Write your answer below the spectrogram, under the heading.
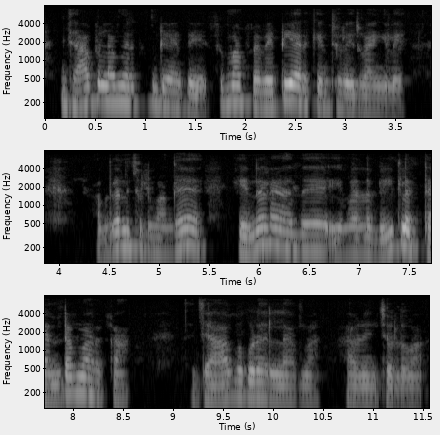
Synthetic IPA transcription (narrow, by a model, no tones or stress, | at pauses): d͡ʒaːbɛlːaːmɐɪɾɯkːɐmʊɽɪjaːðɯsʊmːaːpːɐɾɐ̃ʋɛʈːɪjaːɪɾɯkːeːnːɯsɔlːɪɪɾɯʋaːŋɡɐleː | ɐpːɐɽit̪ãːnːɐsɔlːɯʋaːŋɡɐ | ɛnːɐɽaːðɯɪmeːlɐʋiːʈːɪlɐt̪ɛɳɖɐmaːɪɾɯkːãː | d͡ʒaːbɯkuːɽɐɪlːaːmɐ | ɐpːɐɽɪnːɯsɔlːɯʋã̰ː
